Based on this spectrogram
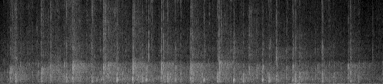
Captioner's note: audience applauds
